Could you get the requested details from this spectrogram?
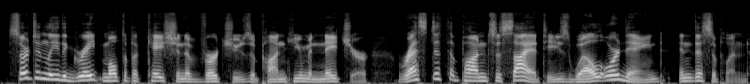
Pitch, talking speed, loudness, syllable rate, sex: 155 Hz, 130 wpm, -19 LUFS, 5.1 syllables/s, male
